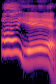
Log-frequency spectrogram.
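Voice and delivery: very high Australian accent with a falling tune. Describing how Australians sound: Australian accent, falling intonation. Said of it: "the Australian is is all like the come down".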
